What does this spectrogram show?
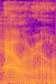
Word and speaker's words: Aurorum: It's pronounced Aurorum, right?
